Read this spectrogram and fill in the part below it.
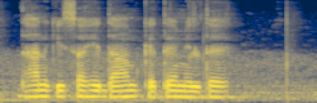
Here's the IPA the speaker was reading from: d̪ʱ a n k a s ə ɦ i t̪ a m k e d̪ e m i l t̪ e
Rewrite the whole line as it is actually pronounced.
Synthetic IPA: d̪ʱ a n k i s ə ɦ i d̪ a m k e t̪ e m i l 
